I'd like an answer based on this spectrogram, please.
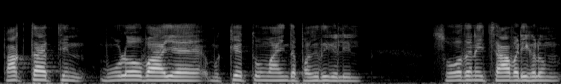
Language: Tamil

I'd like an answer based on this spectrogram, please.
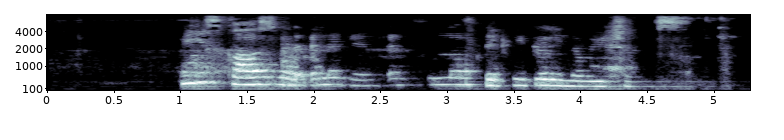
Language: English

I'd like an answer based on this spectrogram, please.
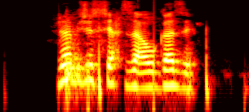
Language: Abkhazian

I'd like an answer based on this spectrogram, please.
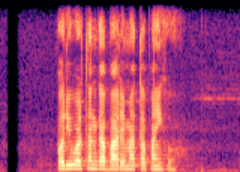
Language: Nepali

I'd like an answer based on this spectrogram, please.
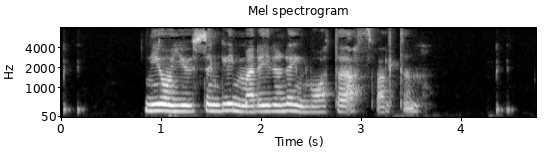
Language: Swedish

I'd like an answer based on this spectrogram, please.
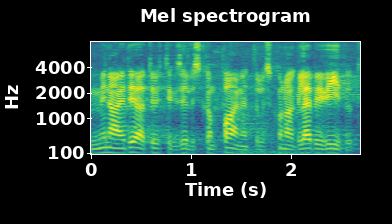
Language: Estonian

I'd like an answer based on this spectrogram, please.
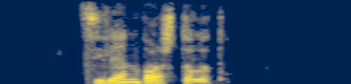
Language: Western Mari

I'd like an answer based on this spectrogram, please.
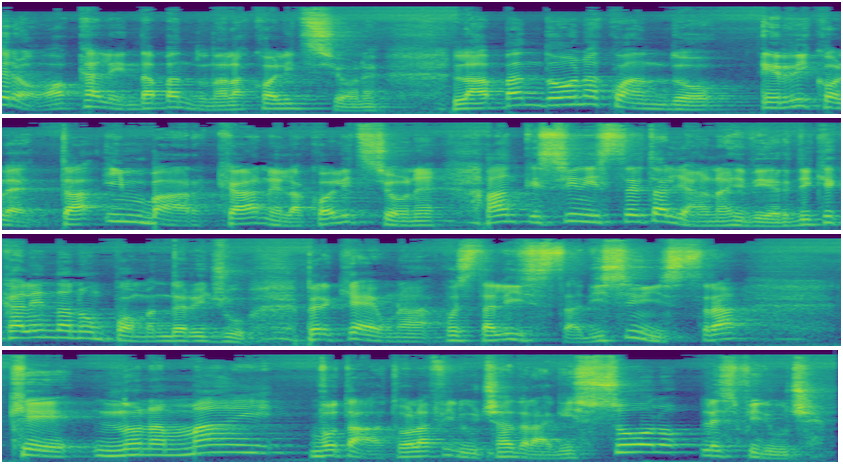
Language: Italian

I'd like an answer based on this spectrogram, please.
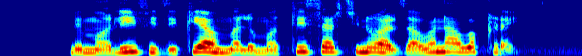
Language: Pashto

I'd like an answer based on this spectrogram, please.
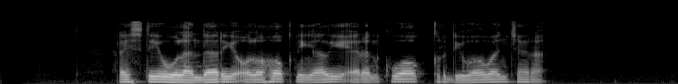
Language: Sundanese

